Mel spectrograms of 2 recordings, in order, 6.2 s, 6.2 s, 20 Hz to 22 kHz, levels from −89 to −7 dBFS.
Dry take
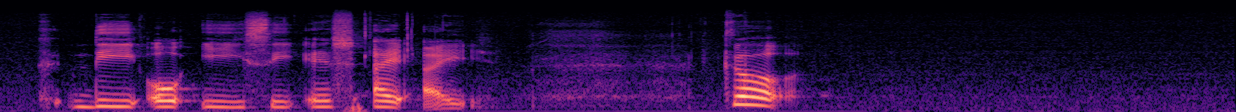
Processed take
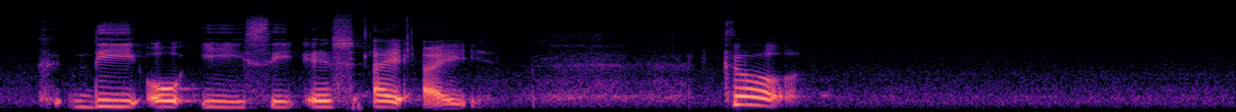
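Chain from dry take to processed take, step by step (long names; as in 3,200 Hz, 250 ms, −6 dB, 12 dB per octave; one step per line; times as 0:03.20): high-pass filter 370 Hz 24 dB per octave
spectral tilt −4.5 dB per octave
brickwall limiter −15.5 dBFS, peak gain reduction 11 dB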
